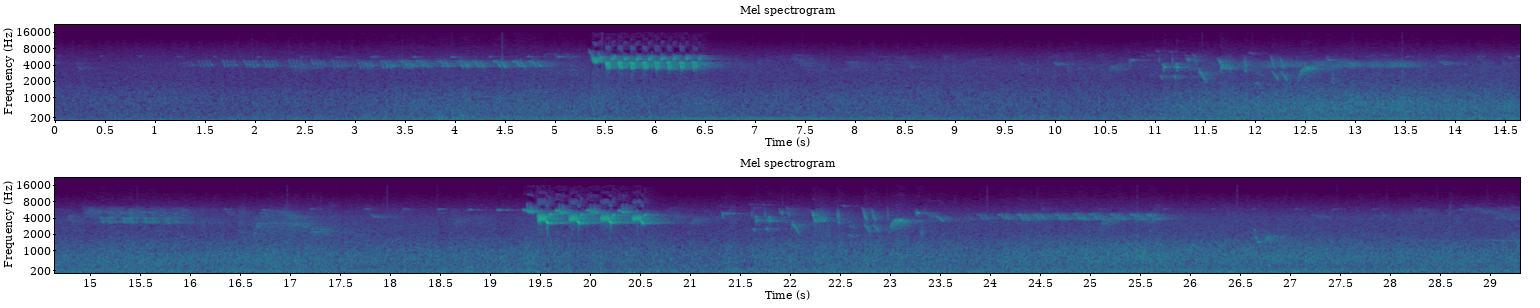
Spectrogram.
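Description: Birds chirping and trilling in repeated high phrases, with two loud, harsh calls about six seconds in and again about twenty seconds in.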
